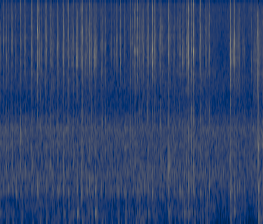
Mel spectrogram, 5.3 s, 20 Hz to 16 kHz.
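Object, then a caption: Plastic laptop keyboard keys. Fingertips of both hands type rapidly on the black plastic chiclet keys of a grey Acer Chromebook C20 (2014) laptop keyboard deck. A fast, steady stream of short, dry plastic clicks and taps with bright ticks fills the clip, each keystroke dying away almost instantly. A few louder keystrokes stand out near the end.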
